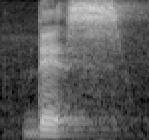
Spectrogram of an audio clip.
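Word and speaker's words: です: a nossa estrutura que é pronunciado como des eu já vou falar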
